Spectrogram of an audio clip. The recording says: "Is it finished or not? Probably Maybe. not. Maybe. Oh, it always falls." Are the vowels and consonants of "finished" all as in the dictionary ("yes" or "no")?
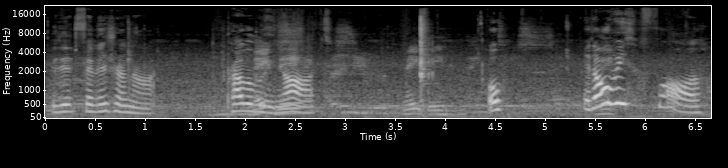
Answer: no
